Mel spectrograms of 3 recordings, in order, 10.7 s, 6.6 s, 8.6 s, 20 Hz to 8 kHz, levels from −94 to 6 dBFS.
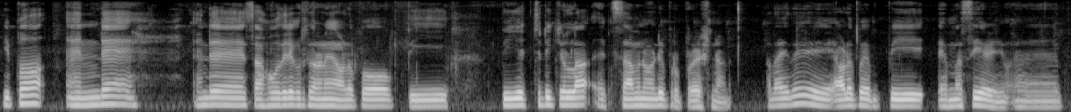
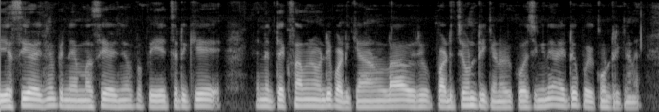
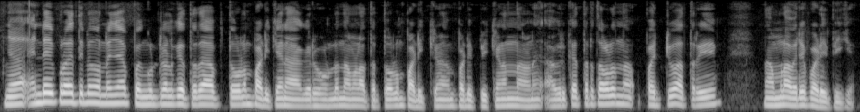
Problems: none marked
